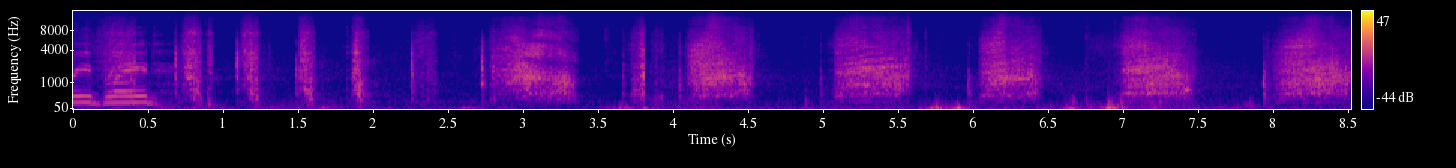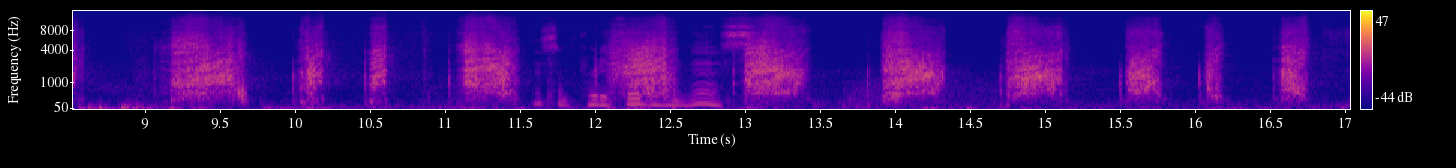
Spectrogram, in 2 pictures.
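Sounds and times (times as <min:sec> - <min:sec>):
brush strokes on wood: 0:08.0 - 0:17.0.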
